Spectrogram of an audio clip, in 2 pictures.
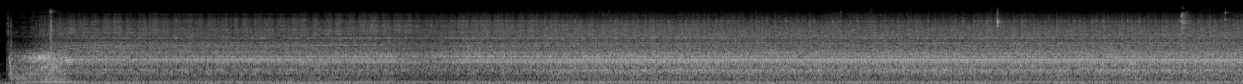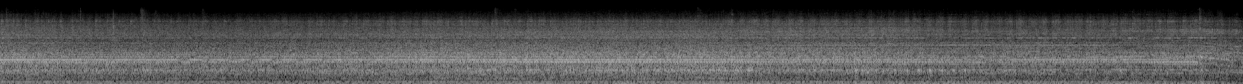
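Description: Metal lathe running under power, its four-jaw chuck spinning while the tool turns a shaft down toward a 0.75-inch diameter. The sound is a steady hum with a constant whining tone. It gets a little louder about four seconds in and cuts off right at the end.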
